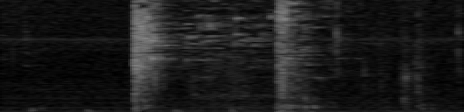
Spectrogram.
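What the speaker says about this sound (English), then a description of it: "I'm gonna have to break all my sweet glass here" Glass blocks breaking in a video game, two sharp crunching shatters about half a second apart, each followed by a faint tinkling tail, with a few softer clicks and a low steady hum underneath.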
